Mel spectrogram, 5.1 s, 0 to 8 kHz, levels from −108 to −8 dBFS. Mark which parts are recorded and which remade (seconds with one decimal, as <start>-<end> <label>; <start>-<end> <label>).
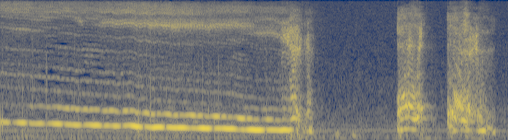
0.0-3.1 recorded; 3.1-5.1 remade

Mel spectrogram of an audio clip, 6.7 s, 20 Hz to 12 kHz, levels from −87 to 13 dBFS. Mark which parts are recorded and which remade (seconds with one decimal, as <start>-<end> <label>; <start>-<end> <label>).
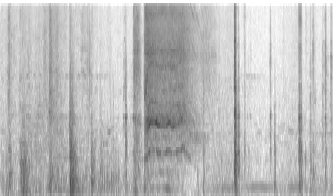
0.0-2.9 recorded; 2.9-3.8 remade; 3.8-6.0 recorded; 6.0-6.7 remade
